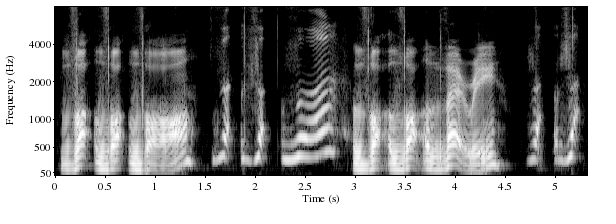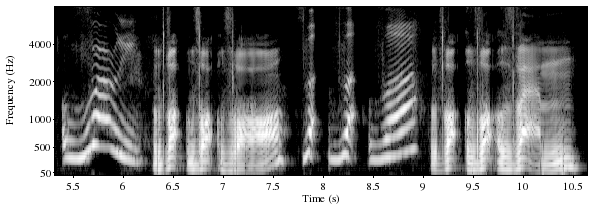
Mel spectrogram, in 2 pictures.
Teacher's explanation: দুই ঠোঁট একসঙ্গে করে না, উপরের দাঁত নিচের ঠোঁট দিয়ে ভ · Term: voiced consonant sound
